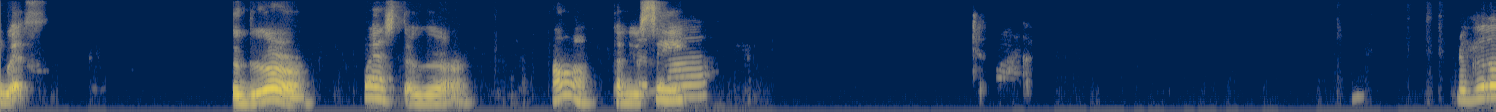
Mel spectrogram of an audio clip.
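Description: A young woman speaks clearly over an online call, asking questions in short phrases.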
